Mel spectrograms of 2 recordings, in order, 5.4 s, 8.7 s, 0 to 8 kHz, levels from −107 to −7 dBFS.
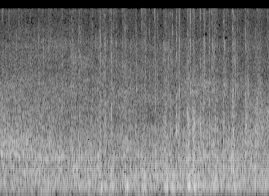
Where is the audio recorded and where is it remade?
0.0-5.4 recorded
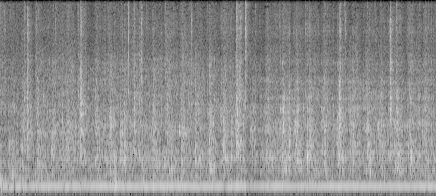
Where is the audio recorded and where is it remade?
0.0-5.4 recorded; 5.4-6.1 remade; 6.1-8.7 recorded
